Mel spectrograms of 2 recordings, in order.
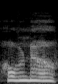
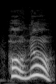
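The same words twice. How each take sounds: First: It is said in the dog's voice. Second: It is said in the bunny rabbit's voice.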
